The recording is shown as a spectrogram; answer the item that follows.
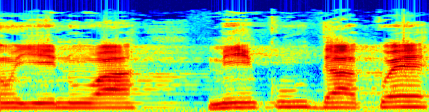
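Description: A man's voice chanting unaccompanied, holding one steady note for well over half a second, then breaking off briefly before starting the next short phrase.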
